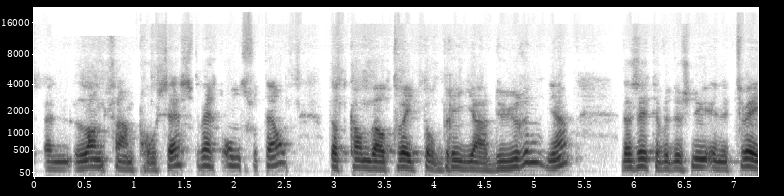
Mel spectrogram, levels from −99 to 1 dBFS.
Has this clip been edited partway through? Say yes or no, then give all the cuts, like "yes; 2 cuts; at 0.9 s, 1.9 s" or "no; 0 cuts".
no; 0 cuts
